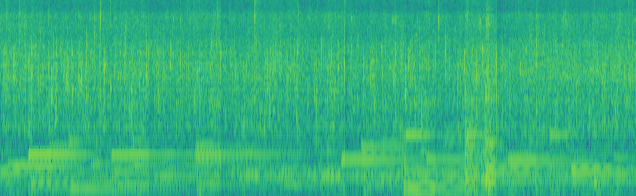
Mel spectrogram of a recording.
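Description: Ground coconut and yogurt paste frying in a pan for biryani, a loud dense sizzle like heavy rain with a few stirring knocks and one sharper clatter near the end, no speech.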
